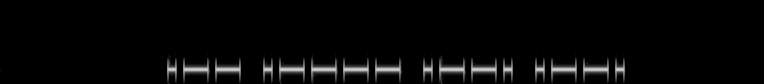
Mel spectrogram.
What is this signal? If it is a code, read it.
Morse code, heard as a keyed tone, about 15 wpm, 700 Hz. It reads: W1PP
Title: USA Call Signs - 4 Characters - Repeated 2x - 15wpm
